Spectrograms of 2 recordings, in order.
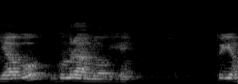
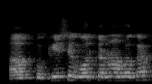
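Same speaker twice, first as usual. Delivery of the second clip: ordinary talk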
